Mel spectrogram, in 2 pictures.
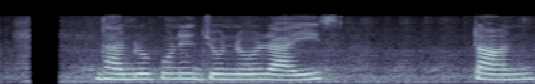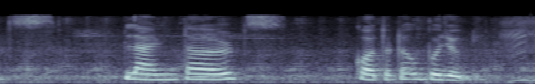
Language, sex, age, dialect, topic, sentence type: Bengali, female, 60-100, Standard Colloquial, agriculture, question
